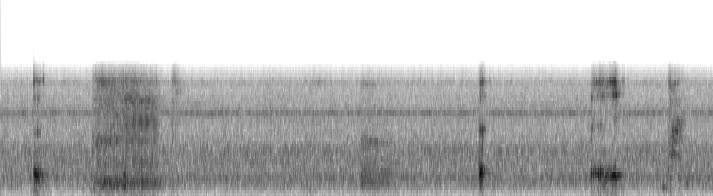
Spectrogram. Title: Burping!!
